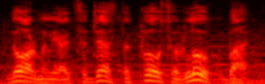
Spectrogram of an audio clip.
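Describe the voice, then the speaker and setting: Venetian gentleman guide, a man acting, lively swooping delivery, Italian accent, formal and showy, light game music underneath. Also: medium pitch, quick pace, natural voice. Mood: explanatory, disdainful.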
